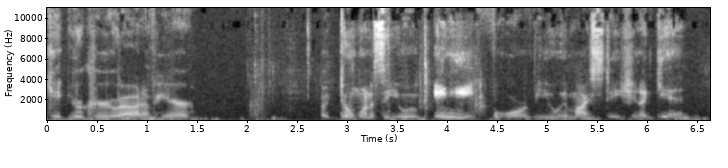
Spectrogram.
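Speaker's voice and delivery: slow, furious, grumbling dwarf voice. Voicing a dwarf ordering the crew out of his station: angry dwarf voice. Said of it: "Angry little man".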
